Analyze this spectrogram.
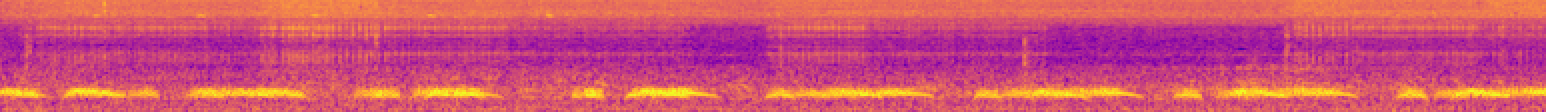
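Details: Spotted dove decoy bird, in molt, used in night-time dove trapping against a wild bird over more than two hours; low, hoarse cooing phrases repeated steadily, roughly one per second, over a constant low rumbling background.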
